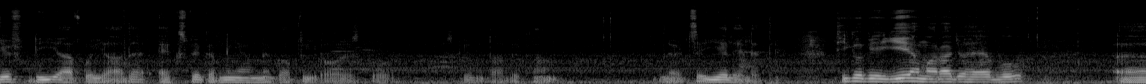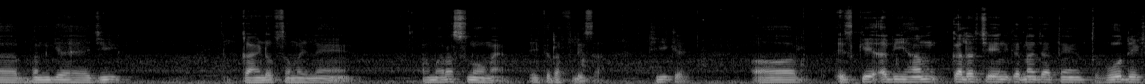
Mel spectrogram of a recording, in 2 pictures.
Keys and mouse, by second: 0.7 shift+d, 7.4-10.4 middle drag, 11.0 click, 11.6-14.7 middle drag, 18.6-22.9 ctrl+middle drag.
